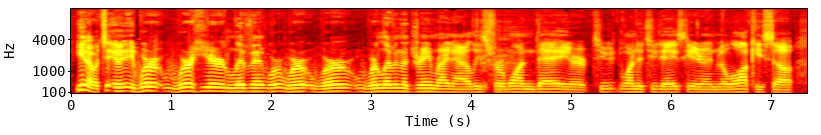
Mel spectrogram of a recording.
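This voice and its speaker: A man's voice: mid-range voice, level tone, normal speed, hardly any pauses, clean tone, dry recording. A man in a band, answering as a guest in an earnest, rambling way with many repeated words. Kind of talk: casual interview answer.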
